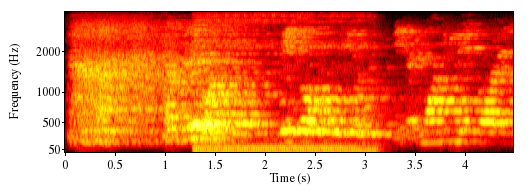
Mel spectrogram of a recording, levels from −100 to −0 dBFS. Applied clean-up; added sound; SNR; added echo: classical method WPE with log-MMSE.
